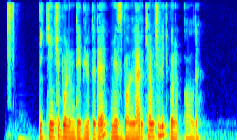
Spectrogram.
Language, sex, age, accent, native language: Uzbek, male, 18-24, Toshkent viloyati, Uzbek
